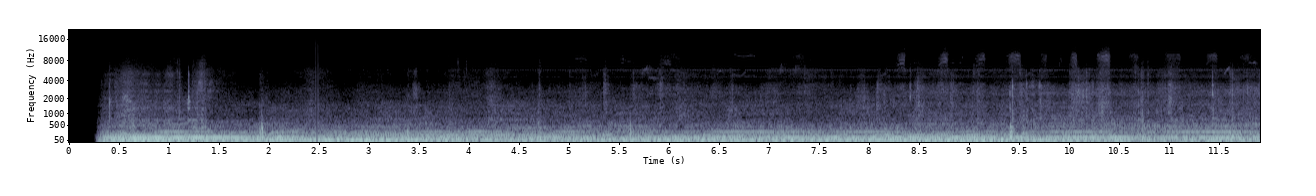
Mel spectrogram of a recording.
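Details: Steady low engine-like rumble with a constant hum and scattered sharp ticks and clicks, no animal voice heard.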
